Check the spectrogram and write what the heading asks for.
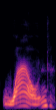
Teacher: it uses the diphthong ow which is like if you get hurt right that's the sound we make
